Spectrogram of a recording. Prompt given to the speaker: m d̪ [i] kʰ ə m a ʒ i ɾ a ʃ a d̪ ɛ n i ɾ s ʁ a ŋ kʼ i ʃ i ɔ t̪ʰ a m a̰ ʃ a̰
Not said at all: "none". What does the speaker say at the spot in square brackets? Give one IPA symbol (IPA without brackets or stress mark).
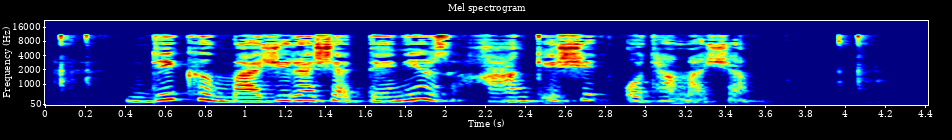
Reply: i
